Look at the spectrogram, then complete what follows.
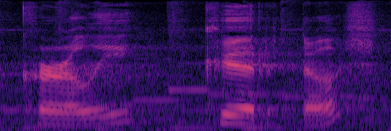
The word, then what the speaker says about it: Kurly Kurtosh: In Hungarian, it's pronounced Kurly Kürtősh, but you could say Kurtosh to make it easy.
